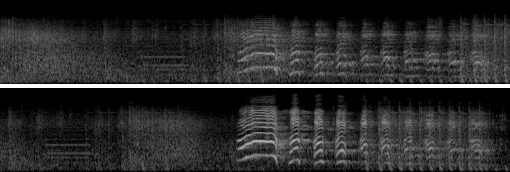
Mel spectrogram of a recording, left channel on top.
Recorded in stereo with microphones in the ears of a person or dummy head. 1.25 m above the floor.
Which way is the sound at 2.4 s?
45° right (ahead or behind).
